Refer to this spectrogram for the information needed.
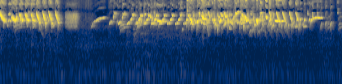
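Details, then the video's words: European goldfinch hybrid singing in springtime in California: a fast, bright twittering run of high trills and buzzy notes, a brief pause, then a long rambling jingle of chirps. "European gold finch Hybrid/ The Spring time."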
